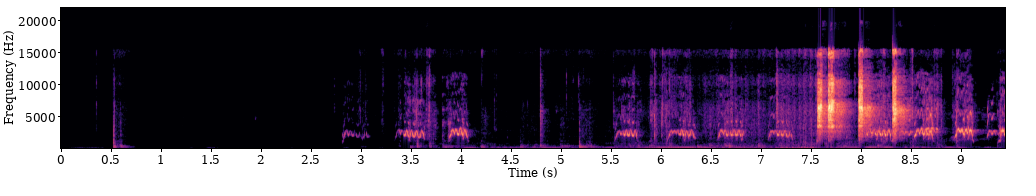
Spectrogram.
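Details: After a few near-silent seconds, budgerigar chatter builds into a run of quick squeaky chirps, repeated rapidly and growing louder and busier toward the end over a low hum.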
